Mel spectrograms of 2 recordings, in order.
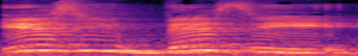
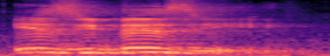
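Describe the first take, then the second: First: The words run together and the h is dropped. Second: The same.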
